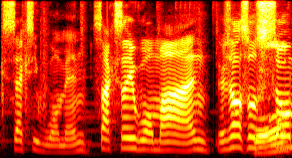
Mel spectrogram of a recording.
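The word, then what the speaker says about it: Sacsayhuamán: This one, you're kind of supposed to pronounce it like sexy woman.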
